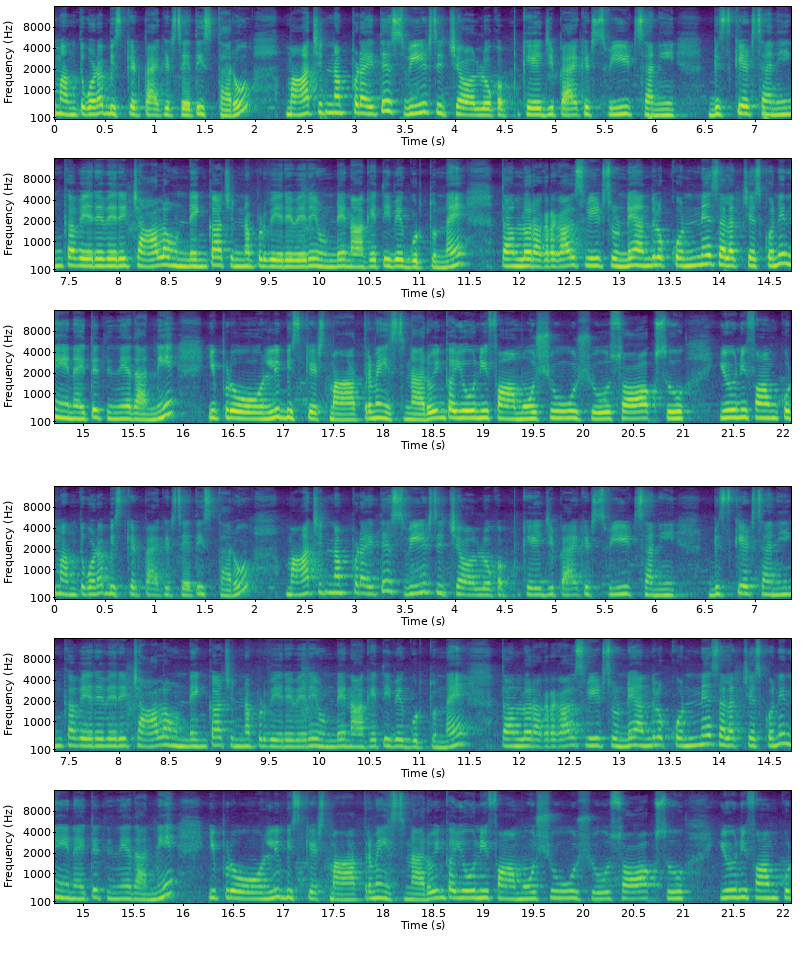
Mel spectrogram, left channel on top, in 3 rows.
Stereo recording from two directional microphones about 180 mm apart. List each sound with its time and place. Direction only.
0.0 s a woman's voice: 30° left (ahead or behind)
